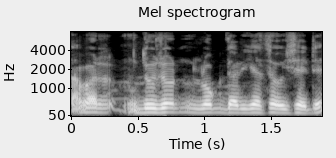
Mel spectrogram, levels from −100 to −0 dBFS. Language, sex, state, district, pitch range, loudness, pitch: Bengali, male, West Bengal, Jalpaiguri, 140-145 Hz, -14 LUFS, 145 Hz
